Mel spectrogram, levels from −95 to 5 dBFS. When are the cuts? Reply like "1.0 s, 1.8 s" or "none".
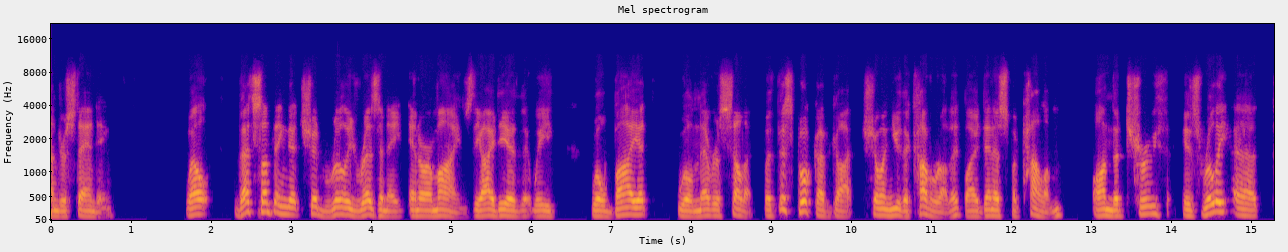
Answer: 8.8 s, 14.0 s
